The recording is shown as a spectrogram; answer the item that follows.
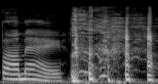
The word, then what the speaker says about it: BAME: I can pronounce it Barme. Like Lame.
